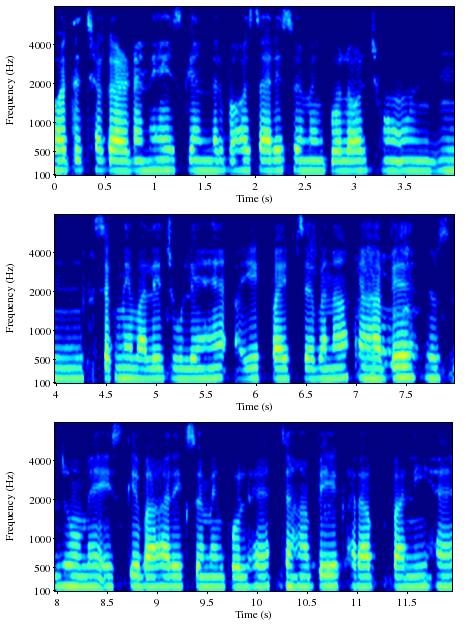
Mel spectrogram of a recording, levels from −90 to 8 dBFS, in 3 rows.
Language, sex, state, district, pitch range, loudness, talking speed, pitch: Hindi, female, Uttar Pradesh, Hamirpur, 170-180 Hz, -40 LUFS, 180 wpm, 175 Hz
